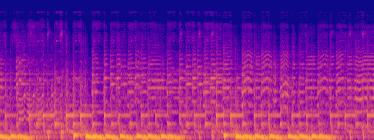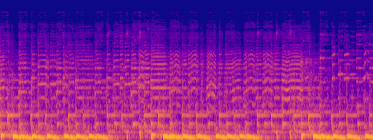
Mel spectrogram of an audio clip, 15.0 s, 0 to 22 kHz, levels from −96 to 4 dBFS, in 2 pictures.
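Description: No technical faults can be heard anywhere in it.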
